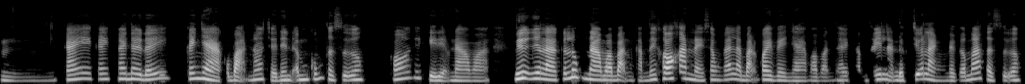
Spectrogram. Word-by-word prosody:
ừm, 175 Hz, -2 st, -11 dB, 0.2 s
cái 250 Hz, +4 st, +1 dB
cái 250 Hz, 0 st, -3 dB
cái 255 Hz, -1 st, +1 dB
nơi 250 Hz, -2 st, +2 dB
đấy, 255 Hz, +7 st, 0 dB, 0.2 s
cái 265 Hz, +1 st, +2 dB
nhà 235 Hz, -9 st, +6 dB
của 180 Hz, -, -9 dB
bạn 200 Hz, -, +1 dB
nó 230 Hz, +2 st, 0 dB
trở 175 Hz, -4 st, -4 dB
nên 200 Hz, +1 st, 0 dB
ấm 215 Hz, +2 st, -1 dB
cúng 250 Hz, +4 st, -5 dB
thật 220 Hz, -8 st, -3 dB
sự 200 Hz, 0 st, -3 dB
không? 220 Hz, +1 st, +1 dB, 0.3 s
Có 250 Hz, +5 st, -1 dB
cái 300 Hz, -, -9 dB
kỷ 190 Hz, -, +2 dB
niệm 180 Hz, 0 st, -3 dB
nào 175 Hz, -1 st, 0 dB
mà 170 Hz, -1 st, -6 dB, 0.3 s
ví 260 Hz, -, +8 dB
dụ 290 Hz, -, +4 dB
như 270 Hz, -, +4 dB
là 225 Hz, -3 st, +6 dB
cái 255 Hz, +6 st, -2 dB
lúc 335 Hz, -3 st, +2 dB
nào 225 Hz, -4 st, +5 dB
mà 200 Hz, -1 st, +3 dB
bạn 200 Hz, -2 st, -1 dB
cảm 180 Hz, +1 st, -9 dB
thấy 225 Hz, -, -2 dB
khó 265 Hz, +2 st, +6 dB
khăn 280 Hz, -3 st, +2 dB
này, 190 Hz, -3 st, -2 dB
xong 210 Hz, 0 st, -5 dB
cái 225 Hz, +2 st, -1 dB
là 230 Hz, -2 st, -1 dB
bạn 200 Hz, -, -2 dB
quay 215 Hz, -1 st, +2 dB
về 190 Hz, -2 st, -4 dB
nhà 170 Hz, 0 st, -6 dB
và 175 Hz, 0 st, -7 dB
bạn 175 Hz, +1 st, -12 dB
thấy 190 Hz, 0 st, -8 dB
cảm 170 Hz, -, -16 dB
thấy 235 Hz, -, 0 dB
là 230 Hz, -5 st, -3 dB
được 185 Hz, 0 st, -4 dB
chữa 240 Hz, +1 st, +1 dB
lành, 195 Hz, -7 st, -1 dB
được 180 Hz, -, -6 dB
ấm 185 Hz, +4 st, -4 dB
áp 260 Hz, +2 st, +3 dB
thật 200 Hz, -4 st, -3 dB
sự 190 Hz, -, -9 dB
không? 195 Hz, -, -6 dB
210 Hz, 350 wpm, -20 LUFS, 185-245 Hz, 0.3 s, ví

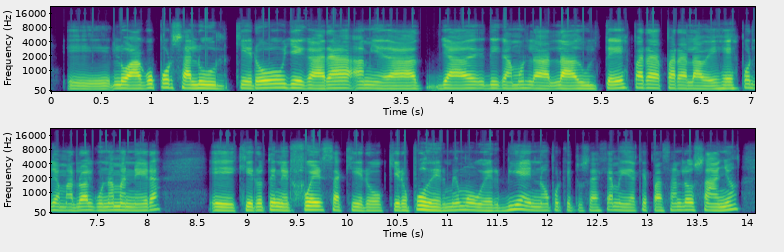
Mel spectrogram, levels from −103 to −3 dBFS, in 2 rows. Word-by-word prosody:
Eh, 130 Hz, -1 st, -4 dB
lo 155 Hz, -1 st, +4 dB
hago 150 Hz, +4 st, +3 dB
por 190 Hz, +1 st, 0 dB
salud. 155 Hz, -4 st, +2 dB
Quiero 165 Hz, +3 st, +2 dB
llegar 160 Hz, -4 st, +2 dB
a, 165 Hz, -1 st, +3 dB
a -, -, 0 dB
mi 155 Hz, -1 st, -2 dB
edad 140 Hz, 0 st, +2 dB
ya, 155 Hz, 0 st, 0 dB
digamos, 155 Hz, 0 st, -3 dB
la 145 Hz, -3 st, +2 dB
la 140 Hz, 0 st, +3 dB
adultez 155 Hz, +4 st, 0 dB
para 175 Hz, -3 st, +2 dB
para 150 Hz, -2 st, 0 dB
la 140 Hz, -1 st, +1 dB
vejez, 145 Hz, +3 st, -1 dB
por 180 Hz, 0 st, -4 dB
llamarlo 155 Hz, -1 st, -3 dB
de -, -, +4 dB
alguna 160 Hz, 0 st, -3 dB
manera. 160 Hz, +3 st, -1 dB, 0.5 s
Eh, 150 Hz, -2 st, +1 dB
quiero 160 Hz, -1 st, -1 dB
tener 160 Hz, -5 st, +1 dB
fuerza, 175 Hz, -3 st, +2 dB
quiero 145 Hz, -1 st, -4 dB
quiero 155 Hz, -1 st, -1 dB
poderme 160 Hz, -4 st, +2 dB
mover 150 Hz, -5 st, -1 dB
bien, 175 Hz, 0 st, -1 dB
¿no? 150 Hz, 0 st, -5 dB
Porque 160 Hz, 0 st, -9 dB
tú 135 Hz, -, -15 dB
sabes 145 Hz, 0 st, -6 dB
que -, -, -6 dB
a -, -, -4 dB
medida 150 Hz, -3 st, -4 dB
que 165 Hz, +3 st, -8 dB
pasan 155 Hz, +3 st, -4 dB
los 170 Hz, 0 st, -2 dB
años, 160 Hz, +7 st, 0 dB
155 Hz, 190 wpm, -17 LUFS, 145-165 Hz, 0.5 s, lo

